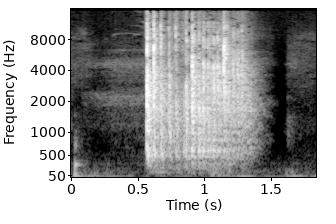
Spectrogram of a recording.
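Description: New dice clatter across a hard table in a sudden burst of rattling taps as they are rolled for an investigation check, settling after about a second, with no one speaking.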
